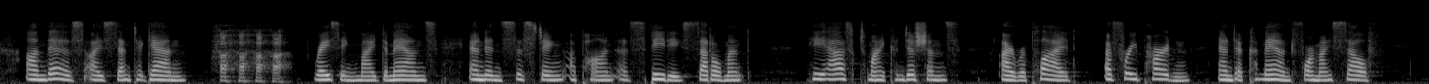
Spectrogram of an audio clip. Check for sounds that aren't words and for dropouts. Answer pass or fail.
fail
